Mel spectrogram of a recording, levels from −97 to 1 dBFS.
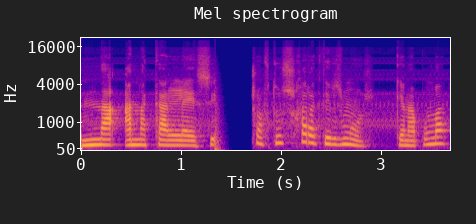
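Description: Throughout the speech, timecode bleed sits well below the voice, roughly 25 dB down: a chirping warble flipping between about 1 kHz and 2 kHz, patterned at 24 frames per second. That rapid two-pitch alternation distinguishes it from a single steady whine or mains hum.

From 1.33 s to 1.72 s, the speech smears into a fading buzz that sinks to near-silence for about a quarter second. Speech then resumes at "αυτούς τους" with roughly 380 ms gone, likely a long network dropout. The audible fade-out, rather than a hard cut, sets it apart from a simple mute.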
